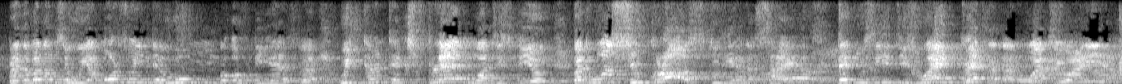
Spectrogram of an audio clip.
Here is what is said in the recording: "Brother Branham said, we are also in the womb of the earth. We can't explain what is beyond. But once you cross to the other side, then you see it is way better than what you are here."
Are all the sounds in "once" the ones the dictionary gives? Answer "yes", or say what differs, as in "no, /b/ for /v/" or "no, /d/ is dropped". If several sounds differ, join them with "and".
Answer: yes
